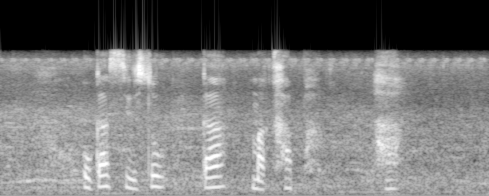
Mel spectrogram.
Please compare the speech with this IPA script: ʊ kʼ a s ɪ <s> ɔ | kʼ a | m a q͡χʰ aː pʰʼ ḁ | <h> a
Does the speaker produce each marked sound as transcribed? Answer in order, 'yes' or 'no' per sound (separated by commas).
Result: yes, yes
